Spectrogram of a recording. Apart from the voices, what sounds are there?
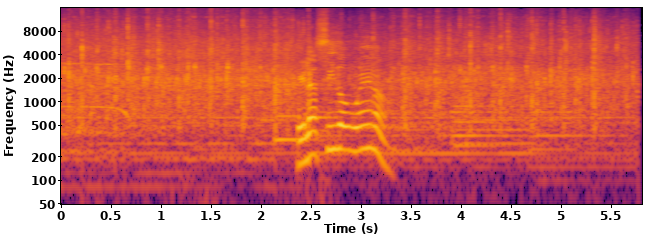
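audience applauding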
